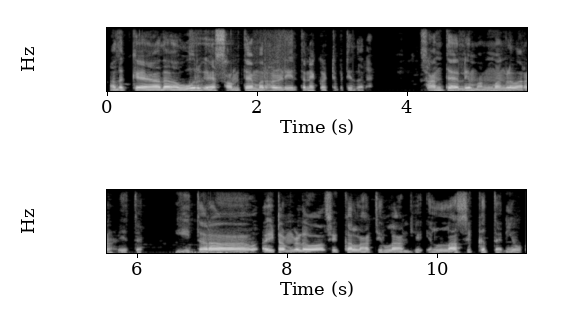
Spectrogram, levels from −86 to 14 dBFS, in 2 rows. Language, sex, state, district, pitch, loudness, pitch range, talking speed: Kannada, male, Karnataka, Chamarajanagar, 130 Hz, -14 LUFS, 120-155 Hz, 100 wpm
